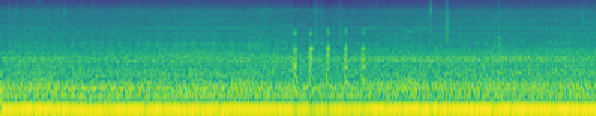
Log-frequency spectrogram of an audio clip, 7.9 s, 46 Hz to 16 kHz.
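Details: 1985 Chevrolet Corvette C4 after fixing poor negative battery cable connection causing no power/no start: steady, even low idle, no misfire, knock or tick, light background clicks; charging, oil pressure and rpm good.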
